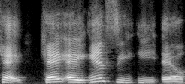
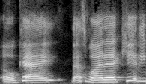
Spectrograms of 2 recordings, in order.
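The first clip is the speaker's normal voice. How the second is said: usual speaking voice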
